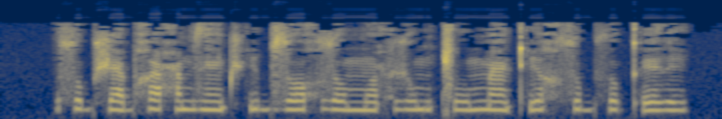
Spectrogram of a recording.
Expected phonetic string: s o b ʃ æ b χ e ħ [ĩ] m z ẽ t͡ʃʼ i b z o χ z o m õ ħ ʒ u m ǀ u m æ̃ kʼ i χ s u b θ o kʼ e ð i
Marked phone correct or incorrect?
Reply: incorrect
